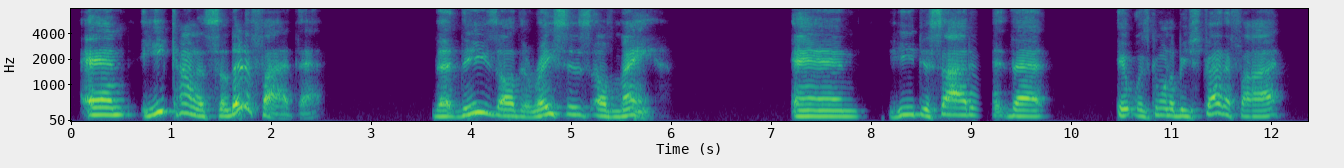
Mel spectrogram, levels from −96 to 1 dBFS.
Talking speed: 110 wpm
